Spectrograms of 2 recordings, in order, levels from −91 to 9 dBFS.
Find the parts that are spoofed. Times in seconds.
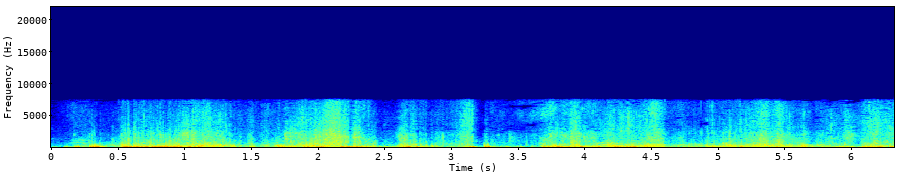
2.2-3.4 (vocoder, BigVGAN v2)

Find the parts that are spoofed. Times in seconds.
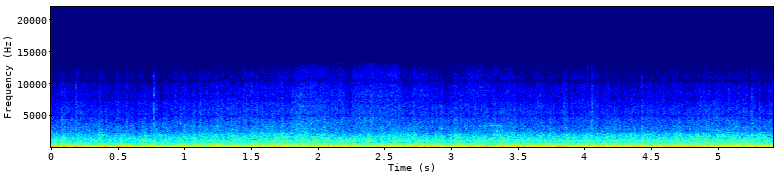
0.6-1.3 (vocoder, BigVGAN v2)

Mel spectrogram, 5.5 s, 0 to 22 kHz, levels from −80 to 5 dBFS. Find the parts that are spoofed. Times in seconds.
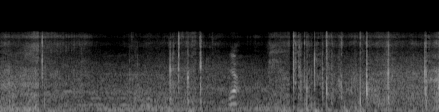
0.6-2.6 (vocoder, BigVGAN v2); 3.1-3.9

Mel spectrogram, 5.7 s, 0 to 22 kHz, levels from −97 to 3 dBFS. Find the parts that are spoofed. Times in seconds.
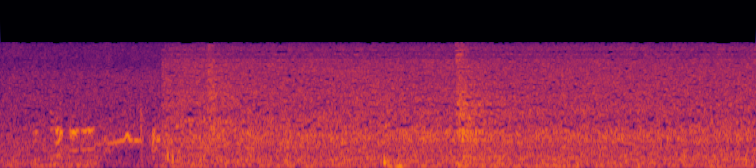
none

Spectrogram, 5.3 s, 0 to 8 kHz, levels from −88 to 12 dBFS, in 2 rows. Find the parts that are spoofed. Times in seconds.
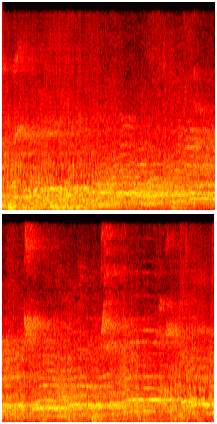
0.0-1.2 (vocoder, BigVGAN v2); 4.7-5.3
